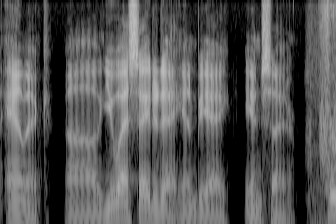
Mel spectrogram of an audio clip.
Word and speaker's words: Amick: time thank you Sam amick but he's been mispronouncing his name so it's Sam ammok USA Today NBA insider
